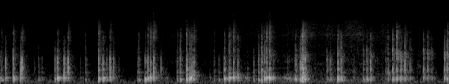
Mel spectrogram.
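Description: Fingertips and long nails tap quickly on the printed blue plastic lid of a large, hollow slime bucket. The result is a run of short, dry, hollow taps with a mid-low body and almost no ring, coming in an uneven, patter-like rhythm.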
